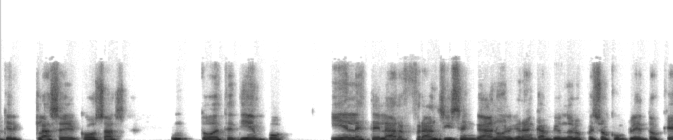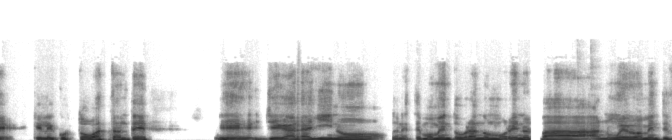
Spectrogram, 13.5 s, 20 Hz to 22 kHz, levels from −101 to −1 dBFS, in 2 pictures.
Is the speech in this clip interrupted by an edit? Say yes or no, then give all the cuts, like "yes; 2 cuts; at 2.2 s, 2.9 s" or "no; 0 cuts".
yes; 2 cuts; at 10.7 s, 12.0 s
